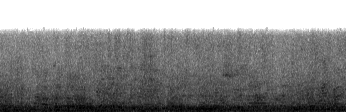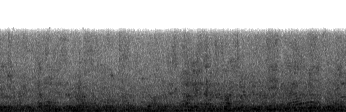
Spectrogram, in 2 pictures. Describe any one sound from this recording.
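A crowd of people chatters all around, close by.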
